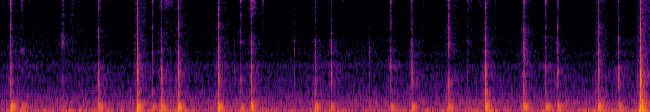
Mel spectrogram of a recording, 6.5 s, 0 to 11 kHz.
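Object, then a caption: Plastic bottle with liquid. A Listerine plastic mouthwash bottle with liquid inside, held upright by the mic, is tapped with fingertips and nails in an irregular rhythm of 20 short, separate taps. Each tap is a soft, dull, low thump around 150 Hz with a light click on top, and it dies away almost instantly.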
